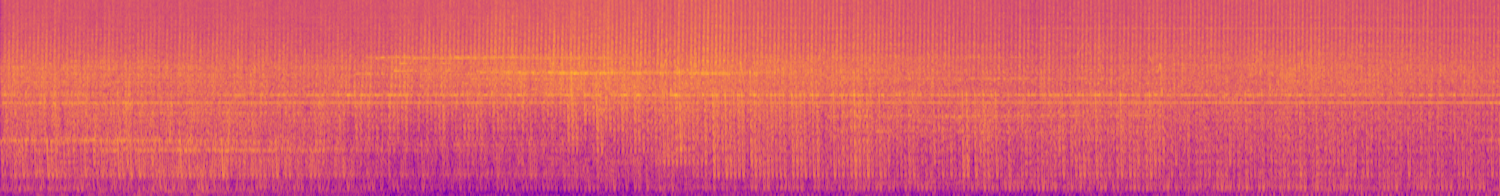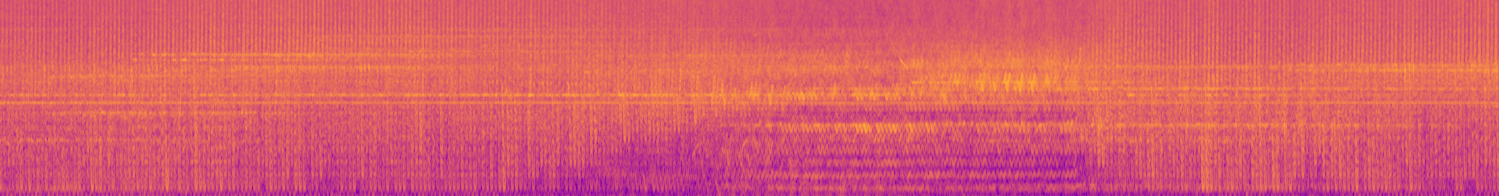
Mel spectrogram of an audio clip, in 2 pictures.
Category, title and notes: Sound effects > Electronic / Design
Razor Daydream
A sample of our blade sharpener is explored.'Backysrd Blade Sharpener' is the. original audio sample and all other sounds in the pack are derivatives made using granular synthesis and glitch software. This is an abstract noisy sample pack suitable for noise, experimental or ambient compositions.
abstract, ambient, noise, noise-ambient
